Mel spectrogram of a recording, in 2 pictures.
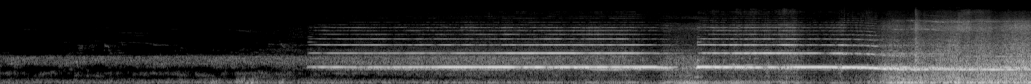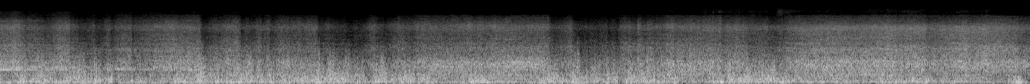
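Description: A WDP4D diesel locomotive approaches at speed and sounds a long horn blast, then a second one, and the horn's pitch drops as the locomotive passes. After that the passenger coaches go by at speed with a loud rushing rattle.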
